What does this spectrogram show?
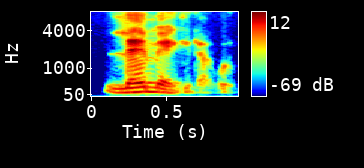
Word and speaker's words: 라멕: 히브리 말로는 레믹이라고 읽는데에 스골 스골 이게에 모음이 두 개 겹친 것은 앞에 음의 엑센트를 두라 그래서 레맥이라고 읽어요.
